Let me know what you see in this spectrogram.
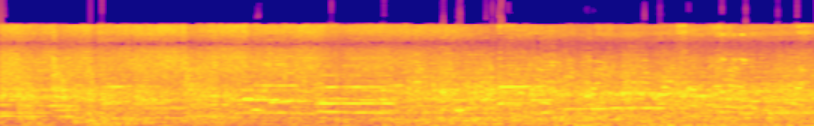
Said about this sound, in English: Its headlights shining, steam begins pouring from the engine, and its mighty wheels begin to turn.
